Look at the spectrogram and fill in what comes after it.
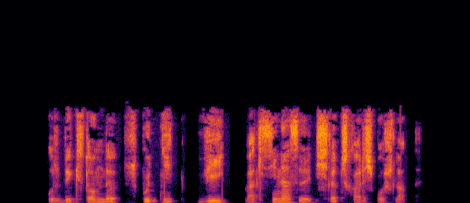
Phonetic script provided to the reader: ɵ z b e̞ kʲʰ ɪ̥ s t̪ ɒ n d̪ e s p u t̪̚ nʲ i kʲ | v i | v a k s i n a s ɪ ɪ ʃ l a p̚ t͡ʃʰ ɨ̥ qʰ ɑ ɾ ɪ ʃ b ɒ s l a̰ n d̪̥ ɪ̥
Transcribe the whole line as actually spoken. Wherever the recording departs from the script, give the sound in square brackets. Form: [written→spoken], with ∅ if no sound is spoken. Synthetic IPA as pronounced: ɵ z b e̞ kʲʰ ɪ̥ s t̪ ɒ n d̪ [e→a] s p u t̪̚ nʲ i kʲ | v i | v a k s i n a s ɪ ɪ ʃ l a p̚ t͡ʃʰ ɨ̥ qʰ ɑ ɾ ɪ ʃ b ɒ [s→ʃ] l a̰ n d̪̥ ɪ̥

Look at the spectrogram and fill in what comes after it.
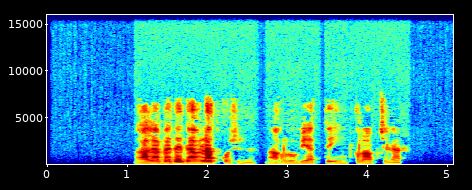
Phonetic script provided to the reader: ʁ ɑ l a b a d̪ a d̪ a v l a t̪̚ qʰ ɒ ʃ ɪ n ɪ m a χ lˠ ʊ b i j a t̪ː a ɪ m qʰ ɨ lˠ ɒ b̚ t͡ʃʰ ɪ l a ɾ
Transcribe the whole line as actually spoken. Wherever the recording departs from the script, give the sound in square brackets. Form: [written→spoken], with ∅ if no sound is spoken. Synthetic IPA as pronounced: ʁ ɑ l a b a d̪ a d̪ a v l a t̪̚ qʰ [ɒ→o] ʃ ɪ n ɪ m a [χ→ʁ] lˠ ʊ b i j a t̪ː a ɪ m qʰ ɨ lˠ ɒ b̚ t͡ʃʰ ɪ l a ɾ

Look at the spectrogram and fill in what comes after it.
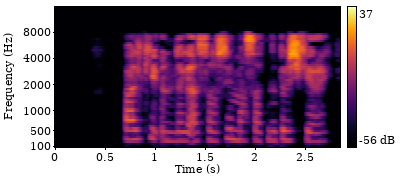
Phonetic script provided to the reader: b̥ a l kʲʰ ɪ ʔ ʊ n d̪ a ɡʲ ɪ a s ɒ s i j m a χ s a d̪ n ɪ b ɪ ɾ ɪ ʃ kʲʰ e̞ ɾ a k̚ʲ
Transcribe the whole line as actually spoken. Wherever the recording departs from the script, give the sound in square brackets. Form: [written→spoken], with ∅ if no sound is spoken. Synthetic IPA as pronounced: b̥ a l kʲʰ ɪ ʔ ʊ n d̪ a ɡʲ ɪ a s ɒ s i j m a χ s a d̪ n ɪ b ɪ [ɾ→l] ɪ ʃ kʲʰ e̞ ɾ a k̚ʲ

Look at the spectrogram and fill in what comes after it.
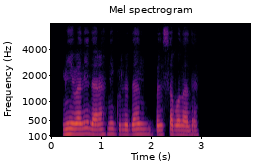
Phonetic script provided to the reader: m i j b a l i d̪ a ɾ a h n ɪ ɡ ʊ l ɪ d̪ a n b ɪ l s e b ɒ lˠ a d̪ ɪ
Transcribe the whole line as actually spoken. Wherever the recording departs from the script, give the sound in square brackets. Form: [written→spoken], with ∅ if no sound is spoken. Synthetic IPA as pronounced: m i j [b→v] a l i d̪ a ɾ a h n ɪ ɡ ʊ l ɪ d̪ a n b ɪ l s [e→a] b [ɒ→o] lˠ a d̪ ɪ

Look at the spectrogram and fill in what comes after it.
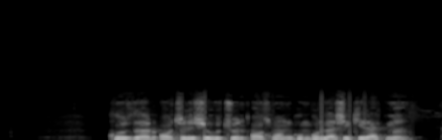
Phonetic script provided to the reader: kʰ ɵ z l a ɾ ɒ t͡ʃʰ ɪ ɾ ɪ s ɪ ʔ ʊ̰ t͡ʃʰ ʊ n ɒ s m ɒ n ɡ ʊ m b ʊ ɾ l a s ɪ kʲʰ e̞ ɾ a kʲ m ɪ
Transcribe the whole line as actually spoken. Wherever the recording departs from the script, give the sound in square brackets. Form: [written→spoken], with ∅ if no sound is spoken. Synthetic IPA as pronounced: kʰ ɵ z l a ɾ ɒ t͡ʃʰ ɪ [ɾ→l] ɪ [s→ʃ] ɪ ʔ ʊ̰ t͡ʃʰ ʊ n ɒ s m ɒ n ɡ ʊ m b ʊ ɾ l a [s→ʃ] ɪ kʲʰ e̞ ɾ a kʲ m ɪ

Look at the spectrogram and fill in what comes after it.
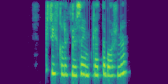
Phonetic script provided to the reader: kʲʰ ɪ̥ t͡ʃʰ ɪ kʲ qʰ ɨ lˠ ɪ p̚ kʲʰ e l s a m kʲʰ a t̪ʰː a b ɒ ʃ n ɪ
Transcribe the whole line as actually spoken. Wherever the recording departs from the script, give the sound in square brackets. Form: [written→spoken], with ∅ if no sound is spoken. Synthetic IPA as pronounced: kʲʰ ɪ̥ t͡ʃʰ ɪ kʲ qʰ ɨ lˠ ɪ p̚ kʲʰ e l s a [m→ŋ] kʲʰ a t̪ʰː a b ɒ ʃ n ɪ

